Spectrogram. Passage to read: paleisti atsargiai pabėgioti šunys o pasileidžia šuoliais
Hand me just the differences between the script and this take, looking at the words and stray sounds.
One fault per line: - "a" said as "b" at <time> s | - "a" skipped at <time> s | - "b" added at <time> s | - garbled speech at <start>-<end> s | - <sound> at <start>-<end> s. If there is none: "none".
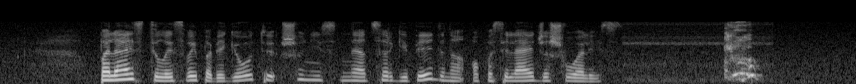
- "atsargiai" said as "laisvai" at 1.6 s
- "ne atsargiai pėdina" added at 3.5 s
- sneeze at 7.2-7.7 s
